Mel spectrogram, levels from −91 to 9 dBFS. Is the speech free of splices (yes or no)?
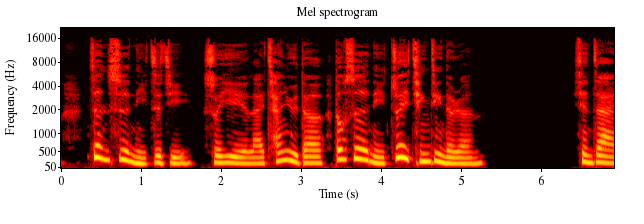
no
